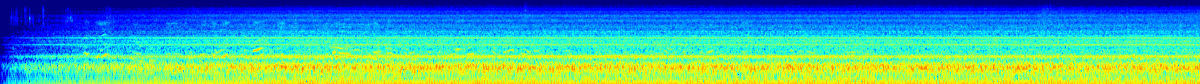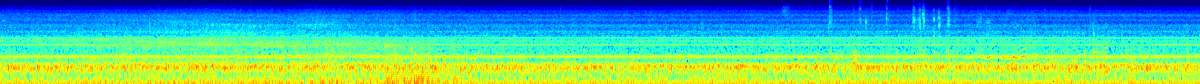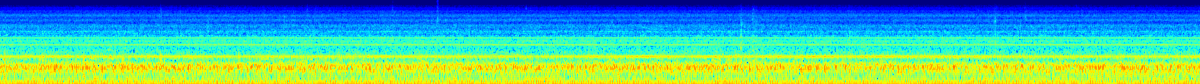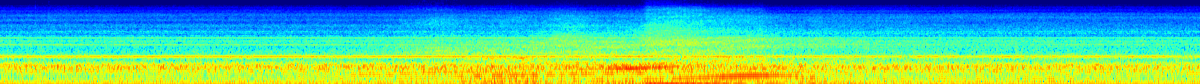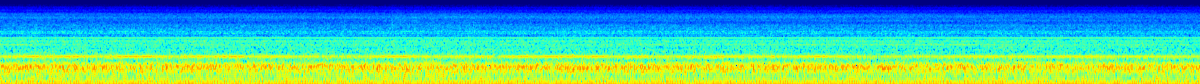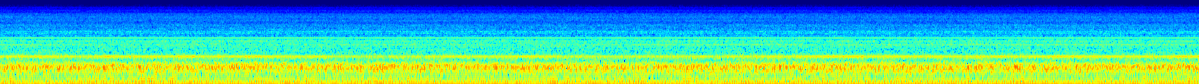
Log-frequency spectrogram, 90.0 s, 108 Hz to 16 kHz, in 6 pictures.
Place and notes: another maribor2012 inflated globe, this one on the banks of the river.
14 June 2012, 22:25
